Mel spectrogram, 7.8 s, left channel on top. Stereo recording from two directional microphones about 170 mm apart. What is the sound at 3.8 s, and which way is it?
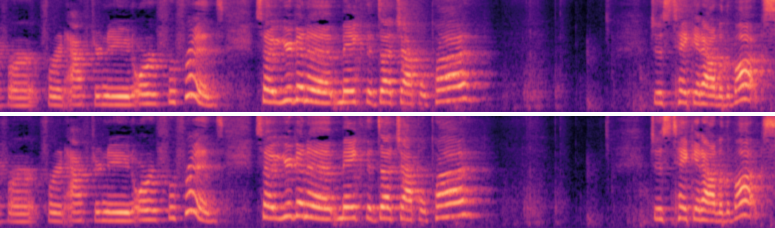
Speech, 45° right (ahead or behind).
